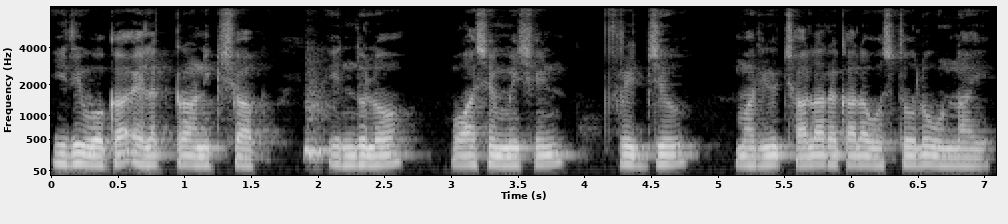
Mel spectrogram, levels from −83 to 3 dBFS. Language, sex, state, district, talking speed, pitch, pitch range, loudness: Telugu, male, Telangana, Mahabubabad, 110 wpm, 120 Hz, 120-125 Hz, -17 LUFS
